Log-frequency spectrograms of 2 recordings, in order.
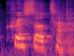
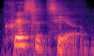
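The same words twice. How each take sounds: First: Chrysotile attempted with a wrong, tentative ending; unsure mispronunciation. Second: Chrysotile said higher and louder, ending in "teel"; correct pronunciation demo. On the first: Real, not acted. Reader sounding out a stone's name, unsure mispronunciation of chrysotile. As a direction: stumble at chrysotile, ending it on an open "ta". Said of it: "I can't say this word".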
